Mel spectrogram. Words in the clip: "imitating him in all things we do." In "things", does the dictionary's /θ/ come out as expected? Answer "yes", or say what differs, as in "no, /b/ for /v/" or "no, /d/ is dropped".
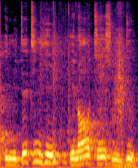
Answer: no, /t/ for /θ/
